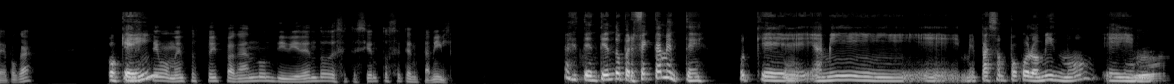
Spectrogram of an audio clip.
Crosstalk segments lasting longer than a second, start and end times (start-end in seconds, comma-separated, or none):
none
